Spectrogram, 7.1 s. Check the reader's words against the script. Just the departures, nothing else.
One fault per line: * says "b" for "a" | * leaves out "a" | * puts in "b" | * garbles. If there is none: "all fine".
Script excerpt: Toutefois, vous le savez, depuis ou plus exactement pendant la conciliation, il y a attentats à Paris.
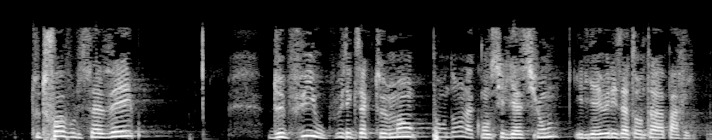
* puts in "eu les"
